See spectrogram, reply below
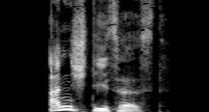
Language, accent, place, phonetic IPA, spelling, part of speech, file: German, Germany, Berlin, [ˈanˌʃtiːsəst], anstießest, verb, De-anstießest.ogg
- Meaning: second-person singular dependent subjunctive II of anstoßen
